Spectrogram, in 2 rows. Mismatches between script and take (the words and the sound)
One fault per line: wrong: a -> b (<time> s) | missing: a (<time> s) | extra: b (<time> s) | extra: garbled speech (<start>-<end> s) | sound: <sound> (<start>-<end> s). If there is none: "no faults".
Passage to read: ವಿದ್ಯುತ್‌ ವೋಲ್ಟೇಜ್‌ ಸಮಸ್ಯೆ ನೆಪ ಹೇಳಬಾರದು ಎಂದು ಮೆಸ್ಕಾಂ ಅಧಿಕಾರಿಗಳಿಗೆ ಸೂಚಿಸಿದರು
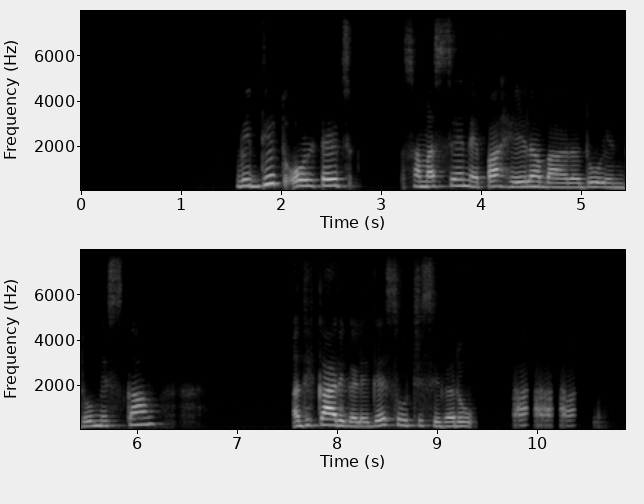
sound: laugh (9.8-10.4 s)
